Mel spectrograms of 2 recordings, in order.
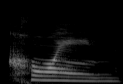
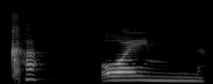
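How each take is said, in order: First: Said in the usual way. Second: "K, oi, n" as separate sounds; sounded out. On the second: Shown as a demonstration. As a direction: pause after "K", then drawn-out "oi, n". Teacher sounds out coin by parts.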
